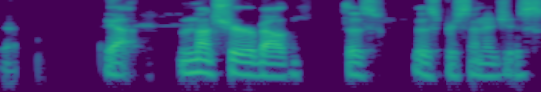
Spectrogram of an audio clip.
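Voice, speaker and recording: This man speaks very slowly at a medium pitch. His intonation stays fairly even. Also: dry, close sound with no echo. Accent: American. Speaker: witness testifying at a legislative hearing. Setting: legislative committee hearing room.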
